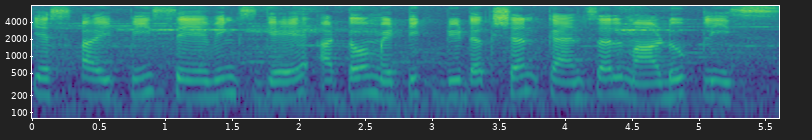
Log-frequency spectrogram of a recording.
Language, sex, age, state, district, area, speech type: Kannada, female, 18-30, Karnataka, Chamarajanagar, rural, read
